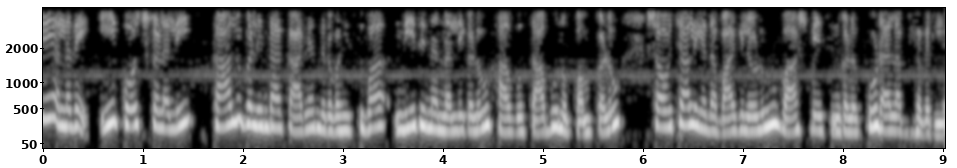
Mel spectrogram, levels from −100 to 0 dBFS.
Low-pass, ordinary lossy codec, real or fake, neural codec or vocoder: 3.6 kHz; none; real; none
